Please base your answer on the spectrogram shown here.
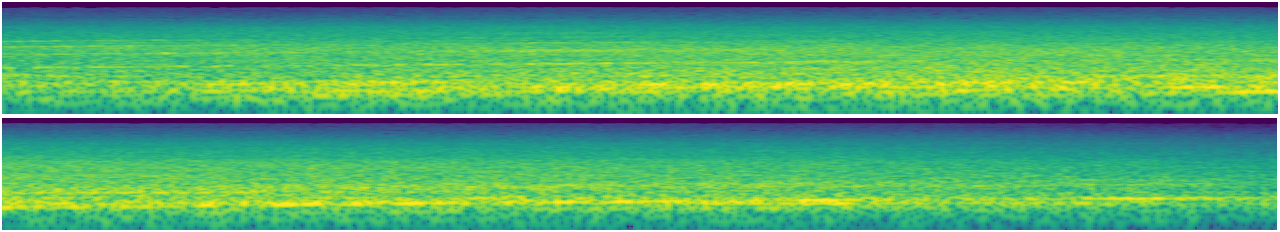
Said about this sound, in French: Ça faisait un bout de temps que j'avais pas pris le métro, mais ça sonnait pareil comme dans le temps. J'étais débarqué à la station Berry-UQAM, un classique.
